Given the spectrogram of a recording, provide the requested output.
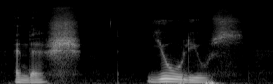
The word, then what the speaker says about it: Julius: In ecclesiastical pronunciation, we say Julius Caesar. And yeah, that's not how he would say it. He would pronounce it Julius with a long U and a retracted S at the end.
